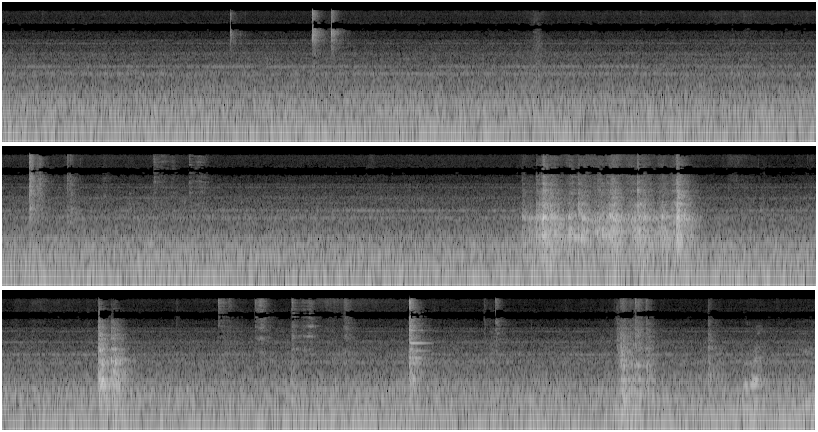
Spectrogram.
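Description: Metal kitchen utensils and a steel sauté pan clattering: a burst of clanks lasting about a second and a half midway through, then a few single knocks, over a steady low hum.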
